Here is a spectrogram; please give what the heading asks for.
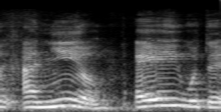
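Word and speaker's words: añil: The Latinos, if you go to Botanica, they call it anil. A with the N, with the little slanted N on top, I-L, A-N-I-L, anil.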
